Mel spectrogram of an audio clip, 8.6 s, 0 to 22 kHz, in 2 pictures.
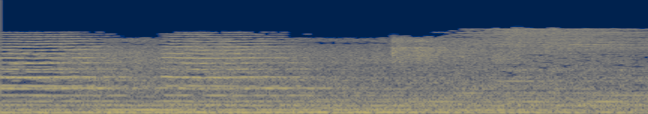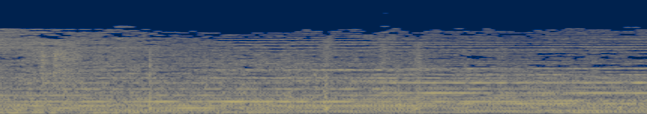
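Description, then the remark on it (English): A steam train's horn blares steadily and loudly over the low rumble of cars rolling on the rails, sustained throughout with no voices. “In 1886, the Canadian Pacific Railroad reached British Columbia and the Kicking Horse Valley.”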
